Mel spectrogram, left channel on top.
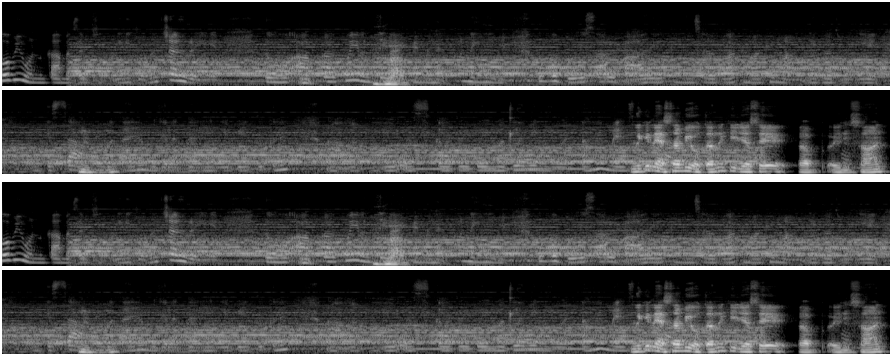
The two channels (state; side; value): identical; both; correlation 1.00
